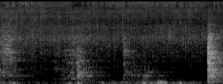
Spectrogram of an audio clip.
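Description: Bacon sizzles on a Blackstone griddle with a steady crackling hiss, broken by a few scraping spatula strokes and a sharp louder flare of sizzle near the end.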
